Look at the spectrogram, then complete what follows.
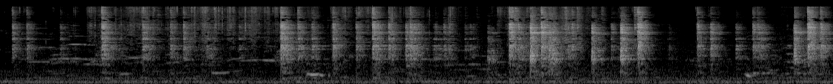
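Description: Irregular metallic clinking and rattling, coming in quick clusters with louder bunches about a second in, around three seconds and again from about five to six seconds.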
